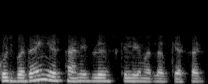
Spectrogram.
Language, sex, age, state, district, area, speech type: Hindi, male, 45-60, Madhya Pradesh, Bhopal, urban, conversation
